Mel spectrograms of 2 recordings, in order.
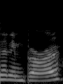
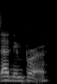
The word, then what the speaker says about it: Edinburgh: I've heard people mispronounce it as Edinburgh, which at least makes sense. It's Edinburgh.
